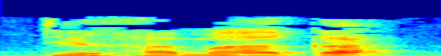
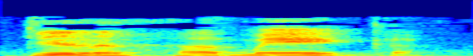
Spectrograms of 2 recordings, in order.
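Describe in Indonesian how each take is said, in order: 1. Vokal setelah m adalah a terbuka. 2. Vokal setelah m condong ke e.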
